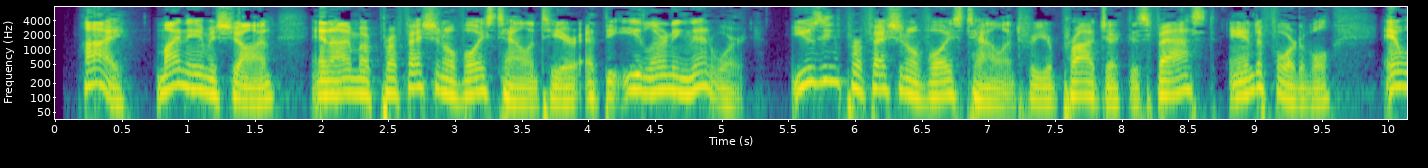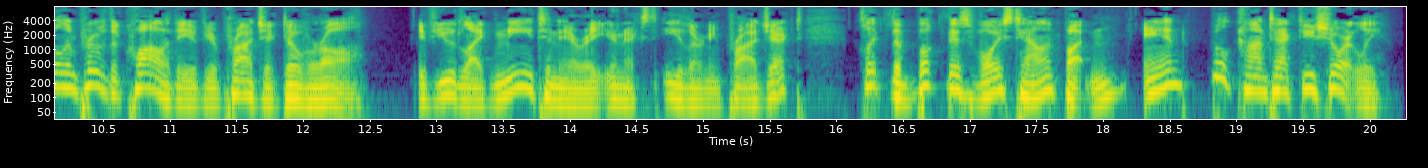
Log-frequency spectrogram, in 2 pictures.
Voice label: voice talent, e-learning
